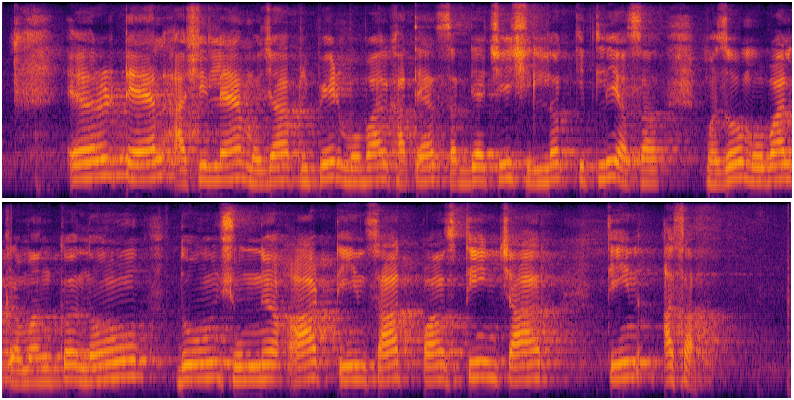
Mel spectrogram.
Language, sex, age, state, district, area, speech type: Goan Konkani, male, 45-60, Goa, Pernem, rural, read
